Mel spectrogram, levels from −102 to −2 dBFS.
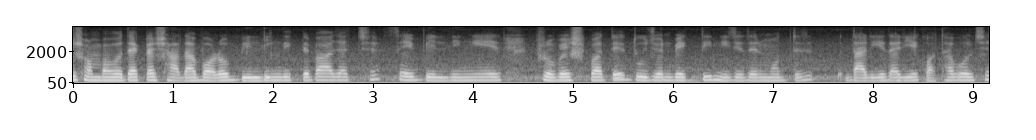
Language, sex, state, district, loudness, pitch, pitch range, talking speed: Bengali, female, West Bengal, North 24 Parganas, -21 LUFS, 170 Hz, 160-175 Hz, 135 wpm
